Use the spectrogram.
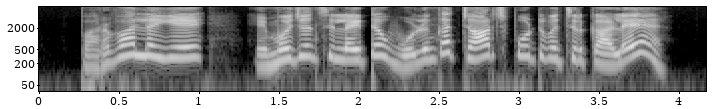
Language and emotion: Tamil, surprised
